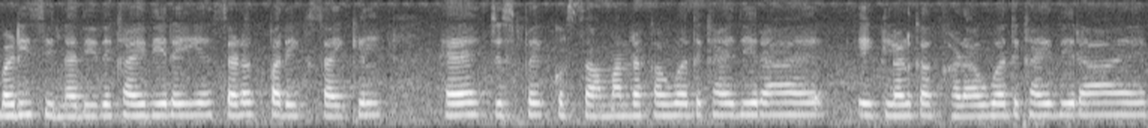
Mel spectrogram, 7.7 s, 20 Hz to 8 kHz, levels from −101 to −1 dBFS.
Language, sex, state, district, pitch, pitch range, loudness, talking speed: Hindi, female, Chhattisgarh, Bastar, 235 Hz, 230-245 Hz, -16 LUFS, 235 wpm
